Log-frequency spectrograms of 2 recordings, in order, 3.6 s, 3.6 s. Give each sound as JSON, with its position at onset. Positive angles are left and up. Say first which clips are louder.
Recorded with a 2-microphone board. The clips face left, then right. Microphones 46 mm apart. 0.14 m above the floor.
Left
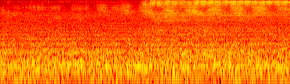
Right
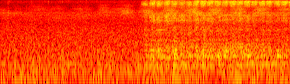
{"t": 0.0, "sound": "an insect", "louder": "left 6 dB", "side_deg": 80, "distance_m": 0.9}
{"t": 1.8, "sound": "writing", "louder": "right 4 dB", "side_deg": -55, "distance_m": 1.5}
